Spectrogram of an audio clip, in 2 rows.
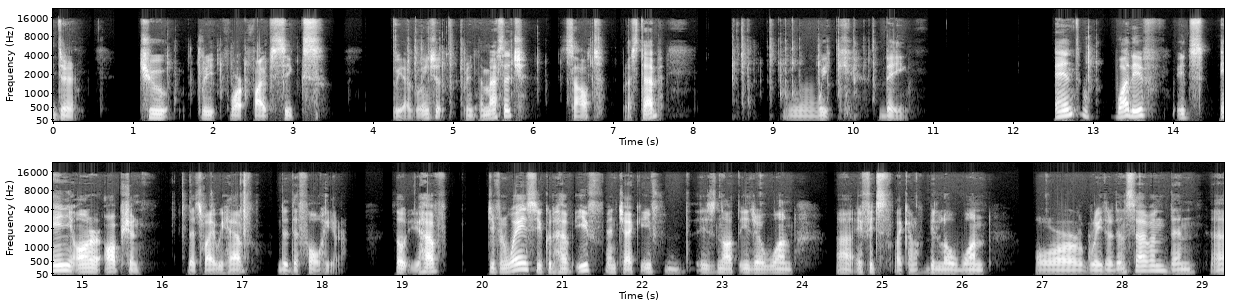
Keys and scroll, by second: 6.9 Tab, 16.9 Return.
